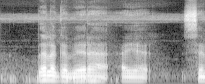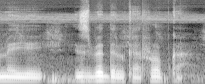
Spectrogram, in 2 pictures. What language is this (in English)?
Somali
